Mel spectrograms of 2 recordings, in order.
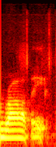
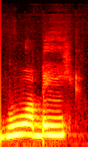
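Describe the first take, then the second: First: Said in the usual way. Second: "Robbie" with a W-like R and rounded vowel; imitated client's accent. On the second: Vlogger mimicking how a client said her son's name, accented. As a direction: say "Robbie" as a drawn, rounded "Wawby". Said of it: "again, she would say".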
